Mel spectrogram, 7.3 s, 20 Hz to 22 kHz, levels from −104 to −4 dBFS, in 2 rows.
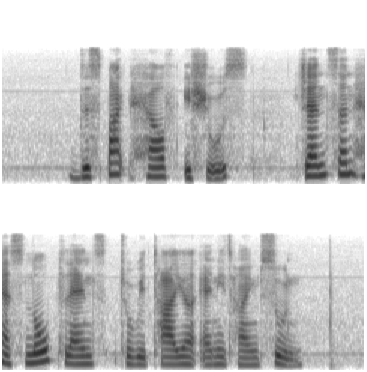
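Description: Nothing in this bit of speech stands out as a technical fault at any point, so there's nothing here to flag.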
